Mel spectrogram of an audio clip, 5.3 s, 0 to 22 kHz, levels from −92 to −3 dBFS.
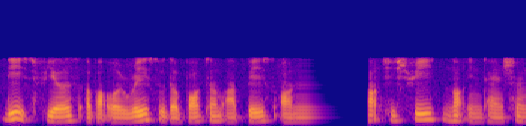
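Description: At 3.0 s the speech breaks off and does not resume until about 3.69 s, a gap of roughly 0.68 s that sounds like a long network dropout, with the likely cause being lost packets. The receiver stretches the last sound into a fading buzz before about 0.36 s of silence. On a spectrogram the harmonics smear into flat, decaying bands, already capped at 4 kHz by the narrowband call path, then go blank; the waveform shrinks to a flat line before speech returns.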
